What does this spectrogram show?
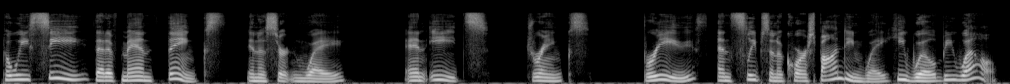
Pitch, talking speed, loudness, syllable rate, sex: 185 Hz, 150 wpm, -19 LUFS, 3.6 syllables/s, female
